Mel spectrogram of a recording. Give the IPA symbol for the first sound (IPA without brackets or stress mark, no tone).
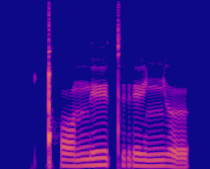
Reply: ǃʰ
